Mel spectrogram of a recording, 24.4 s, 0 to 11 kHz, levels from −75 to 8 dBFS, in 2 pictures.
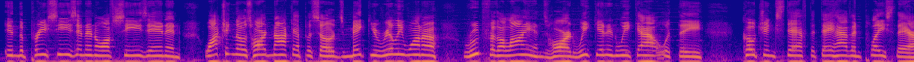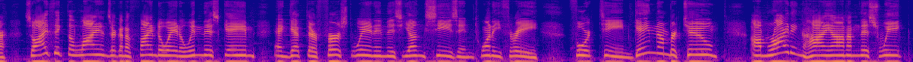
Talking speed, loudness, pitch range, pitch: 175 wpm, -20 LUFS, 225-265 Hz, 250 Hz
